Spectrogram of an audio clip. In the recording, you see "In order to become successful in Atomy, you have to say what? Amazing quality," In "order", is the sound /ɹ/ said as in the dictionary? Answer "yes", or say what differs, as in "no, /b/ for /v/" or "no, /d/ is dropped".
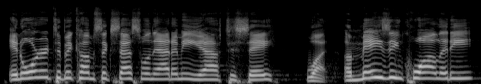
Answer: yes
